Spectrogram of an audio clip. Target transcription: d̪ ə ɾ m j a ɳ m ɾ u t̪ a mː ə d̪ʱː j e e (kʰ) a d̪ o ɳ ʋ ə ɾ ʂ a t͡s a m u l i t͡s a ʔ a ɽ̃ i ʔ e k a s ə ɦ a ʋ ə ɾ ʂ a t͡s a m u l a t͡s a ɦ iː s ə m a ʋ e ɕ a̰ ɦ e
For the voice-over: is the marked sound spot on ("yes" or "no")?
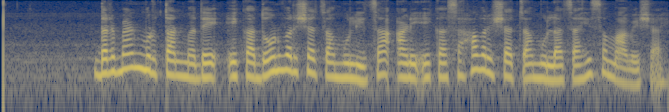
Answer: no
